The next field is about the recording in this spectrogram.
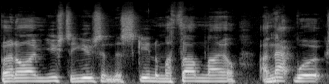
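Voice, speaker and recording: A man talks at a very fast pace in a dark, mellow tone with a fairly high pitch. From South Australia (Adelaide), born in England. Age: 70s. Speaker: guitarist. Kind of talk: casual chat. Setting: at his home.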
